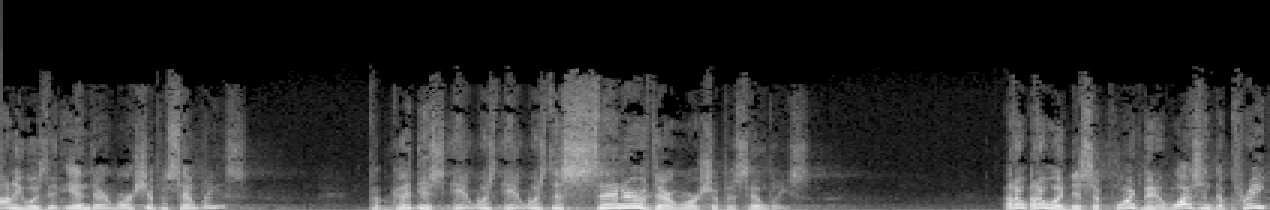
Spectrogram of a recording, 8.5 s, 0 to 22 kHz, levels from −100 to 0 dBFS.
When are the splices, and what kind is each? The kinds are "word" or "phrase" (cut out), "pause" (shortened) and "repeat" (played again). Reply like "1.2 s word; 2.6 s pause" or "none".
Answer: 2.5 s word; 3.3 s repeat; 6.8 s repeat; 7.6 s word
